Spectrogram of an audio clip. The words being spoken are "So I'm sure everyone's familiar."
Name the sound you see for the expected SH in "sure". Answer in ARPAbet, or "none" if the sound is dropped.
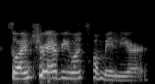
SH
